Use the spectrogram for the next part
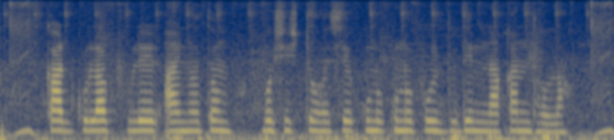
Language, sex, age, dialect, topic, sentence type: Bengali, female, 18-24, Rajbangshi, agriculture, statement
